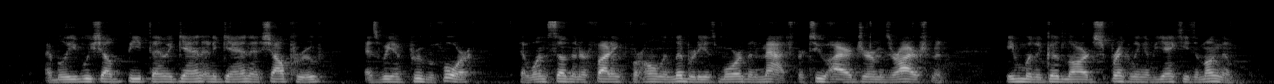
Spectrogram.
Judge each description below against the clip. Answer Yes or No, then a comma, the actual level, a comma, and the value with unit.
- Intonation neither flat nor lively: No, narrow, 1.7 semitones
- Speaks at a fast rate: Yes, fast, 215 wpm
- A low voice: Yes, low, 120 Hz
